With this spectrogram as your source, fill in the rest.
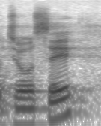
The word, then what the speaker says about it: Jose: Benjamin, George, Shive, and Jose. I was asking my colleague, how do I pronounce? Is it Jose or Jose? And she said it's Jose.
